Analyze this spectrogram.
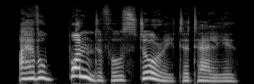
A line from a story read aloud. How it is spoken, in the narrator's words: cried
